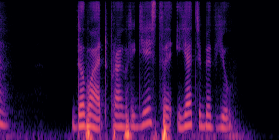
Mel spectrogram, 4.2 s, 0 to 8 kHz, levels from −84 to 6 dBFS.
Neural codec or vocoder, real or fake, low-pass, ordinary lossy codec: codec, 16 kHz, about 1 kbps, DyCAST, with the encoder's durations; fake; none; none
